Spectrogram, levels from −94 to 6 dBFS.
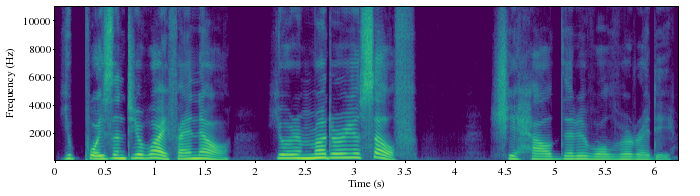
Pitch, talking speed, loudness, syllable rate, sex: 215 Hz, 155 wpm, -17 LUFS, 5.0 syllables/s, female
